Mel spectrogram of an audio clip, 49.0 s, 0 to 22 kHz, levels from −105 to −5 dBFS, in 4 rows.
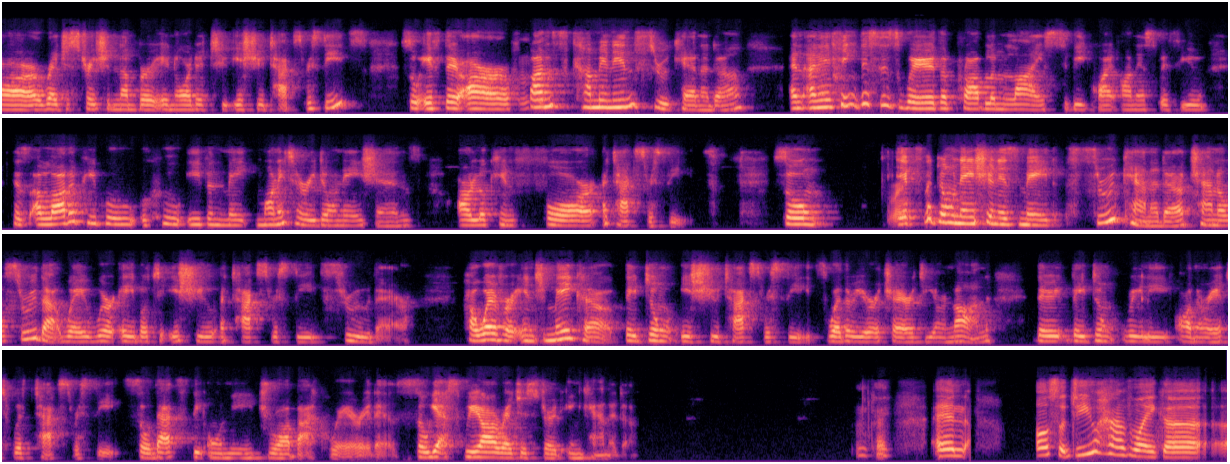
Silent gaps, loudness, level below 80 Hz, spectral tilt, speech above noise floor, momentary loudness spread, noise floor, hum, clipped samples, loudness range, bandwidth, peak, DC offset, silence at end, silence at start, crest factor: none; -25 LUFS; -76 dBFS; -3.5 dB/octave; 60 dB; 16 LU; -85 dBFS; none; under 0.1%; 7 LU; 9 kHz; -4 dBFS; under 0.1%; 0 s; 0 s; 20 dB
